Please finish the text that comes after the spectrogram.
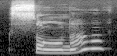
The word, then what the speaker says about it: sauna: If you think I'm saying that funny, listener, it's not pronounced sauna anywhere except America. Okay. Everywhere else, they pronounce all of the letters in the word S-A-U, sao, N-A.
